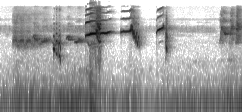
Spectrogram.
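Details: Oriental magpie-robin song meant to provoke a quiet bird to sing: soft warbling opening, then loud clear whistles rising and falling, sharp downward slurs, and a closing buzzy phrase, over faint low hum.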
